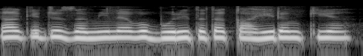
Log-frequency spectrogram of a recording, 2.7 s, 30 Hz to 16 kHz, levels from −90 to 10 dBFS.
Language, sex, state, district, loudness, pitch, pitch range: Hindi, female, Chhattisgarh, Sukma, -13 LUFS, 240 Hz, 230-245 Hz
